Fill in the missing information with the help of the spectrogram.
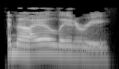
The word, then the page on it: annihilatory: British English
